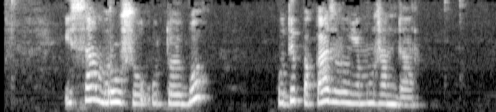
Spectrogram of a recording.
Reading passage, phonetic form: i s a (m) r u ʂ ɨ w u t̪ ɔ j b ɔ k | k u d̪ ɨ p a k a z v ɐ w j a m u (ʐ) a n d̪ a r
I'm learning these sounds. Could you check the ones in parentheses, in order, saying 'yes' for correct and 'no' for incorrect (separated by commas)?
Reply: yes, yes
